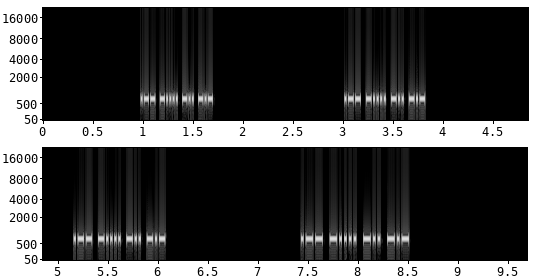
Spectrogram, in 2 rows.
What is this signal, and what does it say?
Morse code, heard as a keyed tone, about 58 wpm, 700 Hz. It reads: W6DK W6DK W6DK W6DK
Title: Speed Racing - USA 1x2 Call Signs 50wpm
